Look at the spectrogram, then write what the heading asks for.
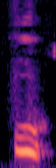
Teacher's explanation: La voyelle OU est une voyelle postérieure parce que la langue est en position reculée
